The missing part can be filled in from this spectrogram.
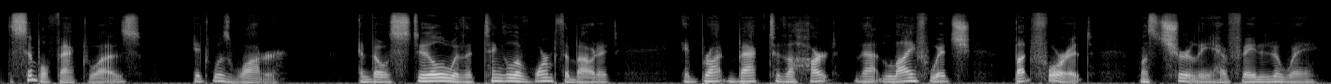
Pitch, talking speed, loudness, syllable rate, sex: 120 Hz, 150 wpm, -22 LUFS, 4.1 syllables/s, male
